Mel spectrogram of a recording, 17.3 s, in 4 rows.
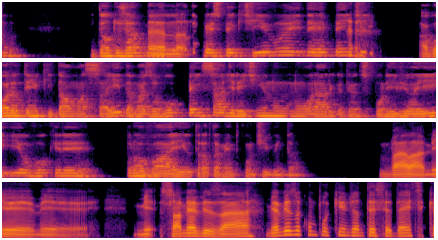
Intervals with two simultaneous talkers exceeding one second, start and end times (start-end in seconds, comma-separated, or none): none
